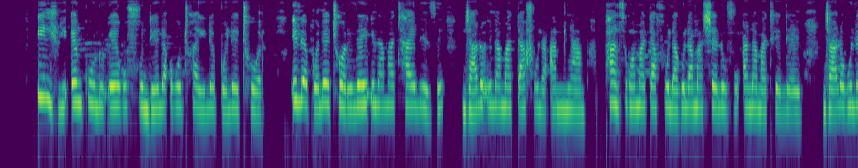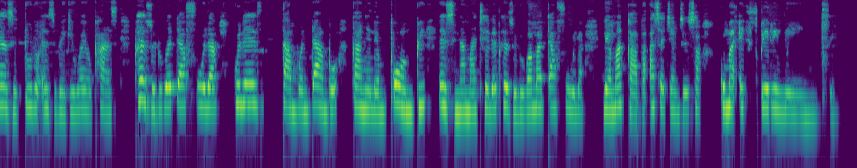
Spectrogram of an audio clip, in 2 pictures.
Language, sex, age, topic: North Ndebele, female, 18-24, education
